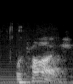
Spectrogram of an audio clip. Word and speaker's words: portage: Yeah, but that's the way it's pronounced. Portage.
